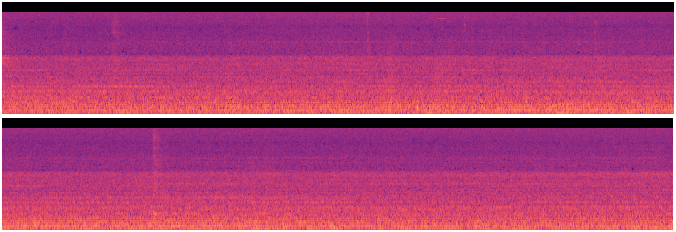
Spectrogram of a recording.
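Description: Steady shop background hum of machinery and ventilation, even throughout, with a few faint ticks.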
